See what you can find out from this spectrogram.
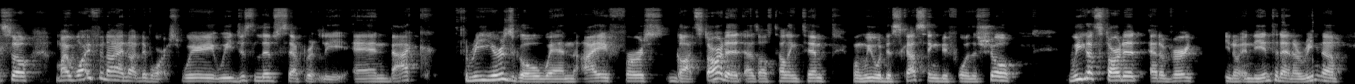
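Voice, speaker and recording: A man in his forties, originally from Singapore, speaks as an interview guest with a bright, forward voice pitched a little high. He talks in a loose, confiding way, stacking "you know" and "right?" as he goes. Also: fairly quick, poor audio. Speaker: guest entrepreneur. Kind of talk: casual interview talk.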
